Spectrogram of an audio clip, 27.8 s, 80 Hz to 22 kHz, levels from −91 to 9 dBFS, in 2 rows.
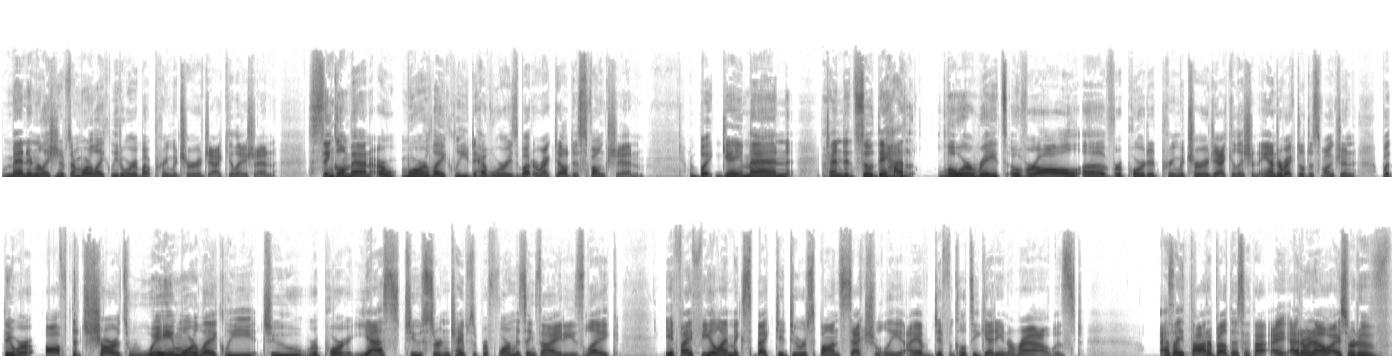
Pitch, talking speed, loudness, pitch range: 175 Hz, 185 wpm, -19 LUFS, 160-205 Hz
